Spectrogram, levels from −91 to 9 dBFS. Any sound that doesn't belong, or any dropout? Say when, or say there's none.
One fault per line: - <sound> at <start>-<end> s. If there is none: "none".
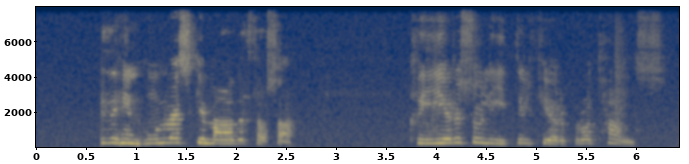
none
